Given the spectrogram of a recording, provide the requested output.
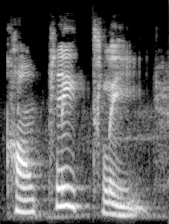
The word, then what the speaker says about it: completely: Give my heart, it will be completely. Completely. Cuidado para não falar completely. Esse E depois do T não é pronunciado. Então pensa como se fosse T-L-Y.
